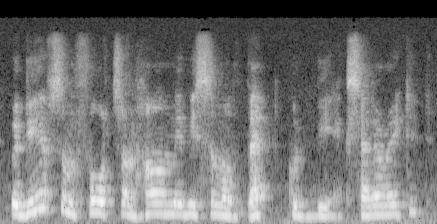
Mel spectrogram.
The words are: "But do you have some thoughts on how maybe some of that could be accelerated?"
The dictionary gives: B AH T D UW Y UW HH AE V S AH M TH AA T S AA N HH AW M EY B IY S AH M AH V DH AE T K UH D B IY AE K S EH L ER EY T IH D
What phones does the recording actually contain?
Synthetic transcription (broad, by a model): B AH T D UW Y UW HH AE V S AH M TH AA T S N HH AW M EY B IY S AH M AH V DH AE T K UH D B IY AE K S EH L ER EY T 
